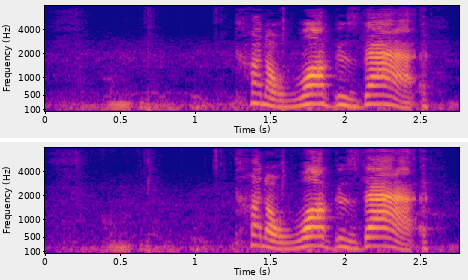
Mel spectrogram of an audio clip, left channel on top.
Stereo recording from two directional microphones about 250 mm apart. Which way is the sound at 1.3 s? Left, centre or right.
Right.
